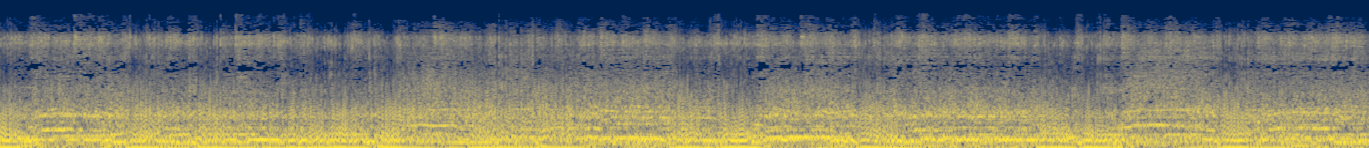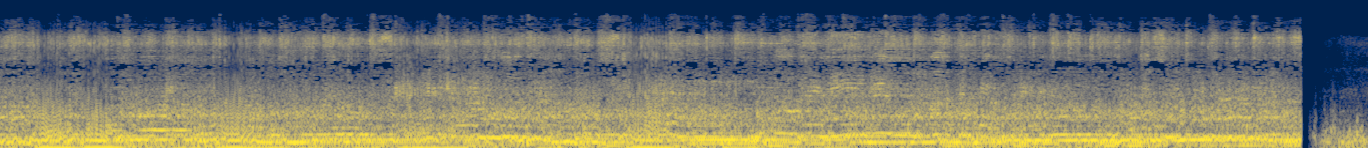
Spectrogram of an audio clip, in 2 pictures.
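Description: Live samba band playing on an outdoor stage, loud, with a steady pulsing bass line under guitars and percussion; it cuts off suddenly at the end.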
